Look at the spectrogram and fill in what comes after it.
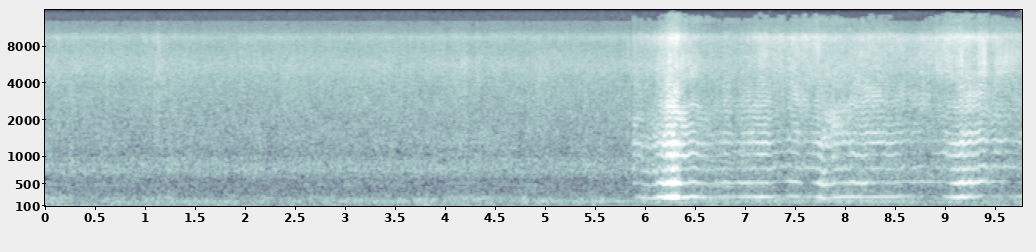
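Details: Honey bees swarming in a huge clump on a branch; after a quiet low hum, several bees fly close by with sharp wavering buzzes in the last few seconds.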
